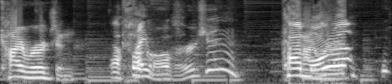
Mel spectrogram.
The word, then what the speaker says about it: chirurgeon: Chirurgians. Oh, it's pronounced chirurgeon.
